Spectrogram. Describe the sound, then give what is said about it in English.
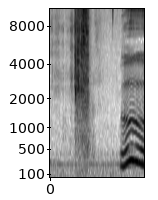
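A single quick rip of paper, a short crisp tearing burst lasting a fraction of a second, followed after a brief pause by a person's drawn-out vocal exclamation. “Yeah, let's get a nice audio rip.”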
